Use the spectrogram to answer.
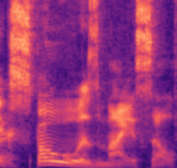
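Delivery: very slow, drawn out; Thor's phrase. Retold or imitated. Singer mimics Thor's odd phrase, very slow. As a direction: stretch out expose myself like Thor. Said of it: "let's go ex".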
